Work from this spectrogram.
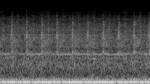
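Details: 1984 Chevy truck, revived after sitting dead two years, radiator cap off: light, sharp ticks about eight a second ride steadily over a low, even idle; the source was not pinned down.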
